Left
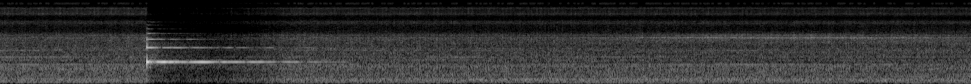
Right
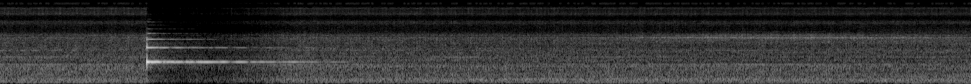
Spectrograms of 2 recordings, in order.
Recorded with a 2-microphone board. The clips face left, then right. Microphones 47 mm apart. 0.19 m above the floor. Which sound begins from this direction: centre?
A piano, at 1.5 s.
